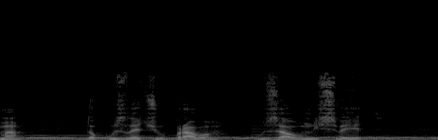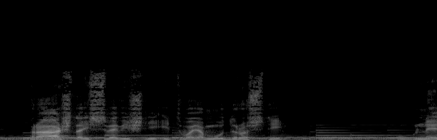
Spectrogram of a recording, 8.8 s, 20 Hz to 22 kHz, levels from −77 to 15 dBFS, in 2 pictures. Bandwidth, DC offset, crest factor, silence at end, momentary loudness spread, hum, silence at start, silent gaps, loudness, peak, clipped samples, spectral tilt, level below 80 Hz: 11.5 kHz; under 0.1%; 24 dB; 0 s; 17 LU; none; 0 s; none; -36 LUFS; -14 dBFS; under 0.1%; -5 dB/octave; -60 dBFS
